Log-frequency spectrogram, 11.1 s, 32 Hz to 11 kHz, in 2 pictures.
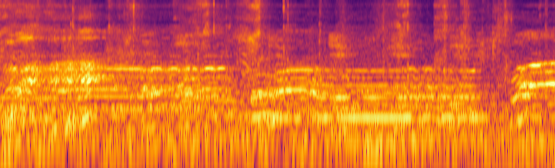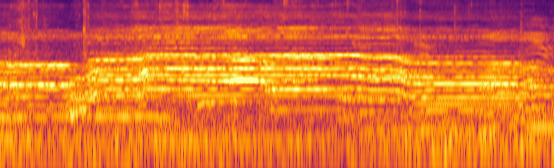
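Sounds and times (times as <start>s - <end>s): men singing close harmony: 0.0s - 11.0s.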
